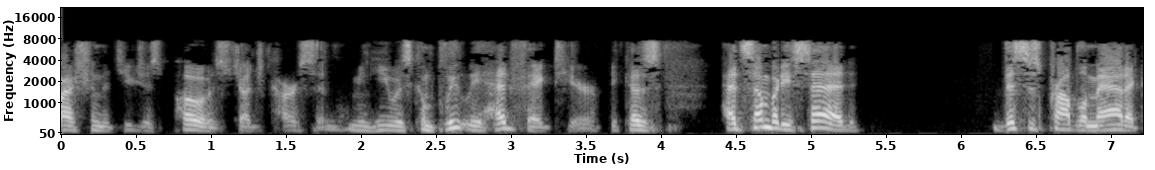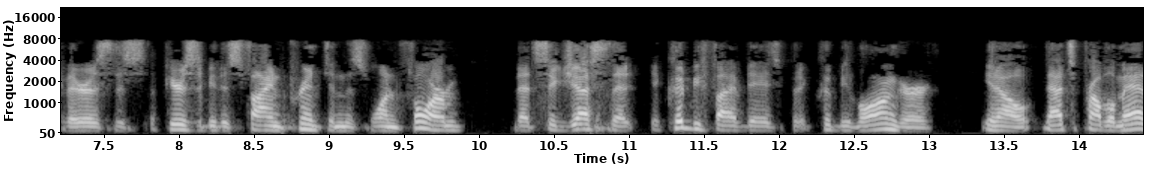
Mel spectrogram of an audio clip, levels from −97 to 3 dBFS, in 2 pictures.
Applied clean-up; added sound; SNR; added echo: none; none; none; none.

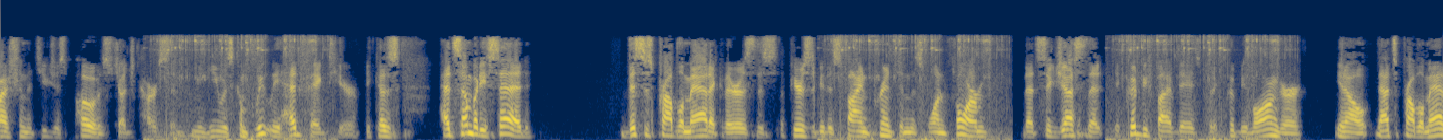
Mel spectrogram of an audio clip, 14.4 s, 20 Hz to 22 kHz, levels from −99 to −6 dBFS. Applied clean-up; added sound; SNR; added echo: none; Keys jangling; 11 dB; none.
